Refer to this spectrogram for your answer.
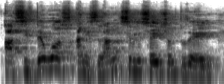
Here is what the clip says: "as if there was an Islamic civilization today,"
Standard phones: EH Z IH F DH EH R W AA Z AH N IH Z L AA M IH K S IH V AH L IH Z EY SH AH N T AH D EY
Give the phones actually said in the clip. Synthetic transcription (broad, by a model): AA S IH F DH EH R W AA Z AH N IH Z L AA M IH K S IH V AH L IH S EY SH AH N T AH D EY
